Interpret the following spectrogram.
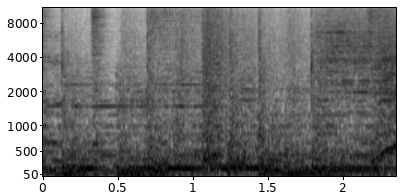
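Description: Live band playing at full volume: a steady drum-kit beat with kick and snare over guitar and bass, in a passage without singing.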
